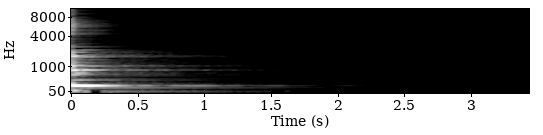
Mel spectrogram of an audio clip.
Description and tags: Metal Timbale 015
kit, drum, record, timbale, pack, trash, god, home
